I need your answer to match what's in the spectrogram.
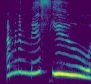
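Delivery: put-on very high girly voice, drawn-out "you". Retelling what Paige says to someone, in Paige's girl voice. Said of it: "she goes into her girl voice and goes".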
